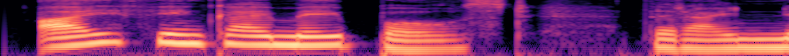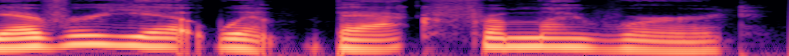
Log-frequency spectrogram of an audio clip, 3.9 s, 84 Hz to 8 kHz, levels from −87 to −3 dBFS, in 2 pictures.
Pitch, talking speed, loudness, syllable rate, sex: 185 Hz, 215 wpm, -18 LUFS, 4.3 syllables/s, female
